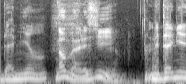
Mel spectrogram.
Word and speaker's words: Damien: Damien eckles entre autres je le prononce à l'américaine Damien non mais allez-y mais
